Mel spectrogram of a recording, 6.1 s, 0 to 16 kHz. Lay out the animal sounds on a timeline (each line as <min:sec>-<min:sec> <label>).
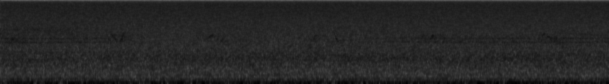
0:00.0-0:01.2 White-breasted Nuthatch (Sitta carolinensis)
0:00.0-0:06.1 Red-eyed Vireo (Vireo olivaceus)
0:03.8-0:06.1 White-breasted Nuthatch (Sitta carolinensis)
